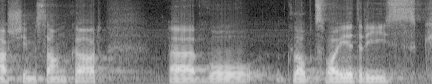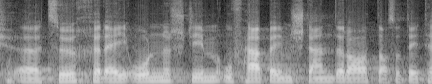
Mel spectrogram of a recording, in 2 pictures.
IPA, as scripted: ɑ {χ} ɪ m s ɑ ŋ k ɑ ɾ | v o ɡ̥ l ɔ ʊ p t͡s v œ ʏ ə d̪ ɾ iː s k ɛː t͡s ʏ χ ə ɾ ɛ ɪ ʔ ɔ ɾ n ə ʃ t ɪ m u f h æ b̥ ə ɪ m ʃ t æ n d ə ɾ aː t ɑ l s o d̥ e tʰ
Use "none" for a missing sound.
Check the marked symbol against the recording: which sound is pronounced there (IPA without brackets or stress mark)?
ʃ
